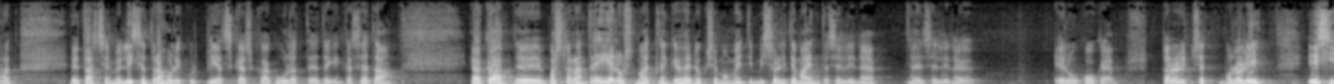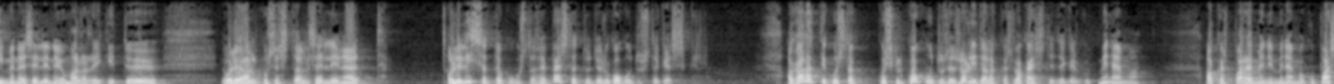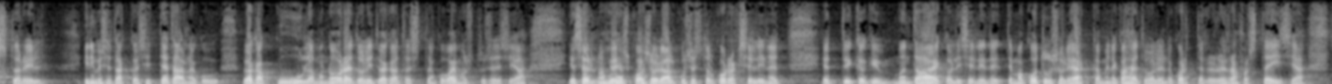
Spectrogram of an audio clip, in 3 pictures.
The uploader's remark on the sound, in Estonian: Audio salvestus koosolekult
